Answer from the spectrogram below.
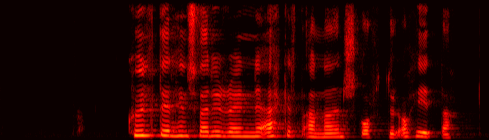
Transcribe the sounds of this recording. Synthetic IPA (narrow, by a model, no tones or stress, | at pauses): kʰʏlt̪ɛɾ̥ɦɪnsvɛɾjɪrœɥnɪnːɪɛhcɛr̥t̪anːaðɛnskɔr̥t̪ʏɾʔa̰whɪːt̪a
